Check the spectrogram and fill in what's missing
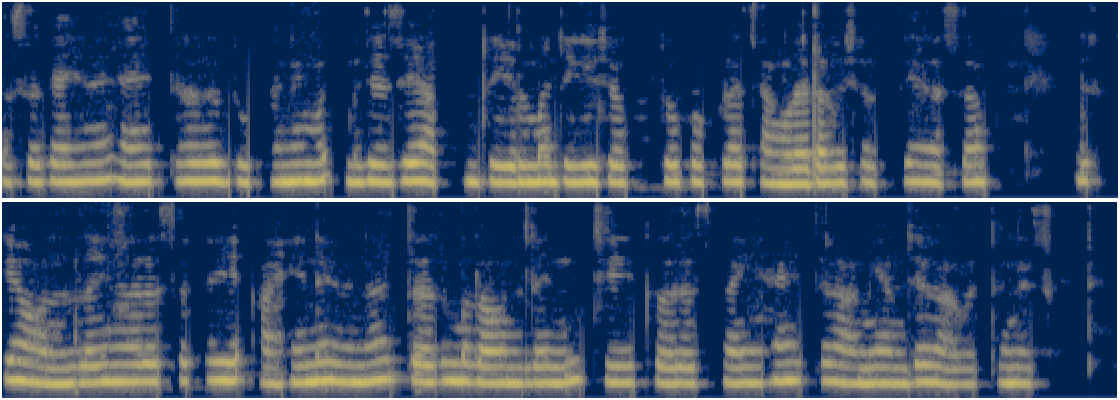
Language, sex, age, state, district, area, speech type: Marathi, female, 18-30, Maharashtra, Wardha, rural, spontaneous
